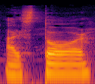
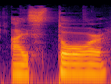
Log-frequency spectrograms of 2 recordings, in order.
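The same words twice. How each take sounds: The two takes are said the same way.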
